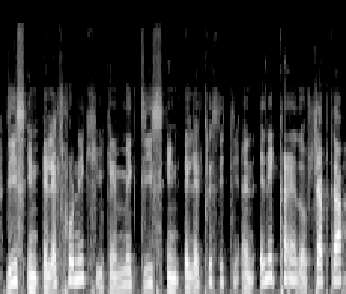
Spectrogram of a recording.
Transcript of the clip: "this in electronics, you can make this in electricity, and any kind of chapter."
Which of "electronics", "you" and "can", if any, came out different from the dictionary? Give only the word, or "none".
electronics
